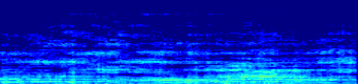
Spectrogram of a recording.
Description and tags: Scratch between the edge of a block of wood and a table of metal. Studio Recording.
edge, interaction, metal, scratch, wood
